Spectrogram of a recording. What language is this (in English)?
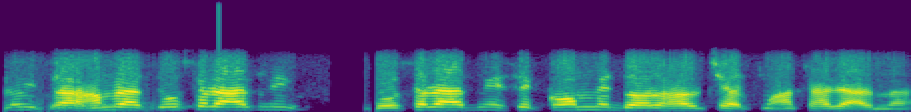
Maithili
